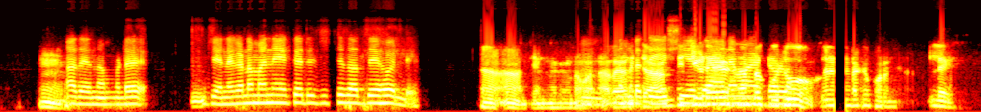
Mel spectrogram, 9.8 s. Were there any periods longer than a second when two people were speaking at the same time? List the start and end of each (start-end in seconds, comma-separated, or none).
5.8-7.9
